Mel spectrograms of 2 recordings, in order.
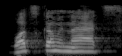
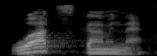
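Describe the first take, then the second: First: What's coming next lifted high, coming stressed; preacher repeats the question to the church, raised and pressing; emphatic repeat. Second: Said in the usual way. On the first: Shown as a demonstration.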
